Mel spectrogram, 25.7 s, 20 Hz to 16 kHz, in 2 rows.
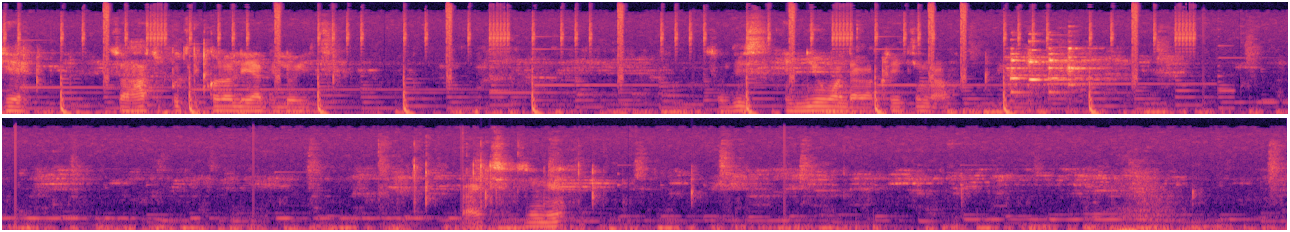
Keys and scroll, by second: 2.4 space, 17.5 space, 18.1 space.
